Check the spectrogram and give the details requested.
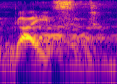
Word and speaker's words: Geist: Espíritu en alemán se dice Geist, que se escribe con una E, Geist.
